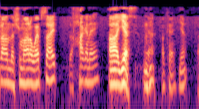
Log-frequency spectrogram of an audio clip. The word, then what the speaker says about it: Hagane: Is it pronounced Hagane? Oh, Hagane, yeah.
